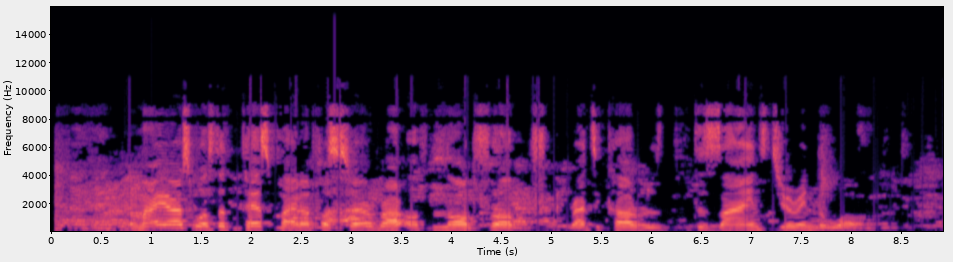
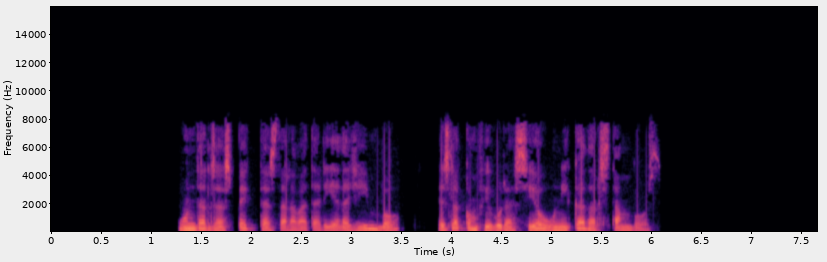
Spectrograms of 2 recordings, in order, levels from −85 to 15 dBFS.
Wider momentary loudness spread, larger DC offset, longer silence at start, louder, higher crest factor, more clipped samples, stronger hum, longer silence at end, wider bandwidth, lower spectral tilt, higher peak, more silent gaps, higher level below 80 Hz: about the same, 12 LU vs 12 LU; neither; second, 0.05 s vs 1.3 s; first, -14 LUFS vs -19 LUFS; about the same, 16 dB vs 18 dB; neither; neither; second, 0 s vs 1.6 s; first, 11 kHz vs 8.2 kHz; second, -1.5 dB/octave vs -5.5 dB/octave; about the same, 0 dBFS vs -2 dBFS; second, none vs 3.74-3.87 s; about the same, -54 dBFS vs -50 dBFS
